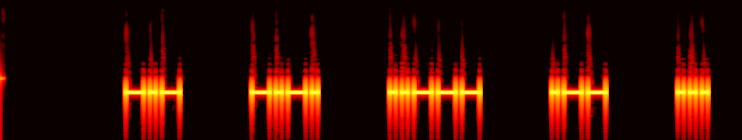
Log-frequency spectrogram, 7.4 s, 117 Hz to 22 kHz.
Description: Morse code, heard as a keyed tone, about 20 wpm, spaced as for 9 wpm, 700 Hz. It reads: KC2WS
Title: USA Call Signs - 4x Character Spacing - 20wpm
